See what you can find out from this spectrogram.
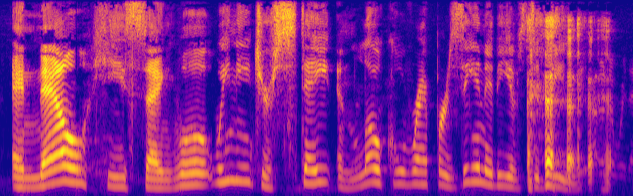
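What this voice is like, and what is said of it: Poor accent imitating another person. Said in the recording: “I don't know where that accent came from. ... That was a horrible accent ... I wasn't trying to impersonate him”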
